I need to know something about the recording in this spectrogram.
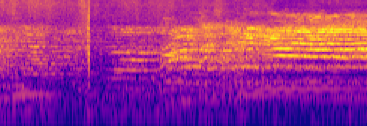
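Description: Young children's voices, high and lively, mixed with music. A single sharp click about half a second in.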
